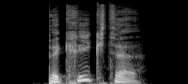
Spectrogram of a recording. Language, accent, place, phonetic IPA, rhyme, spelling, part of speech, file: German, Germany, Berlin, [bəˈkʁiːktə], -iːktə, bekriegte, adjective / verb, De-bekriegte.ogg
- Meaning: inflection of bekriegen: 1. first/third-person singular preterite 2. first/third-person singular subjunctive II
